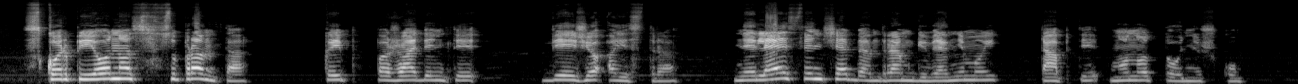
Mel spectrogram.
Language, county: Lithuanian, Panevėžys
